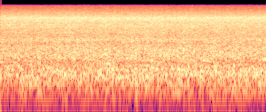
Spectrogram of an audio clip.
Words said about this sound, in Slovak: Naokolo sa také cicerky vody pekné padajú z toho.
